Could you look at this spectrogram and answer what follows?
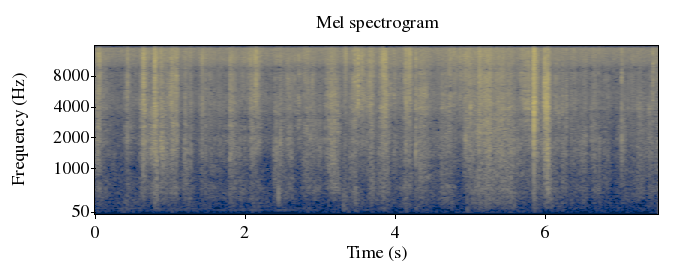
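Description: A thin, shiny plastic raincoat rustling and crinkling faintly as a gloved hand crumples and rubs it. There are irregular small crackles throughout, and a sharper crackle about six seconds in.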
